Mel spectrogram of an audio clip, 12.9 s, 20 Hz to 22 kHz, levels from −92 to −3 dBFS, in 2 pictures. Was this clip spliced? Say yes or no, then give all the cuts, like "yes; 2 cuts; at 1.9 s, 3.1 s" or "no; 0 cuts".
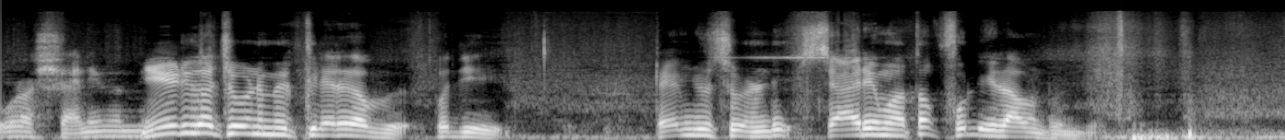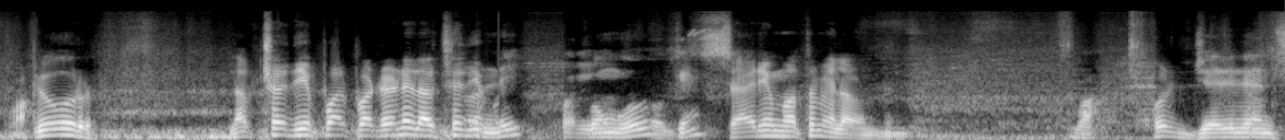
yes; 1 cut; at 8.8 s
